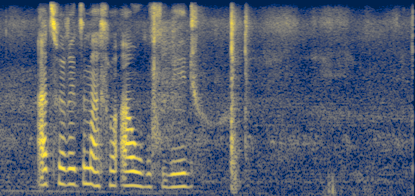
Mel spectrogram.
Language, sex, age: Southern Sotho, female, 25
